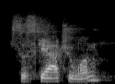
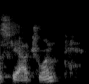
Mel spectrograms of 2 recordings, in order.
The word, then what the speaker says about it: Saskatchewan: from being the us but Scott is from Saskatchewan that's how we pronounce it up here it's the scatch one and Scott's just a couple hours down the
